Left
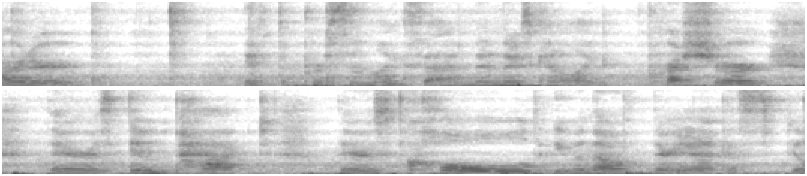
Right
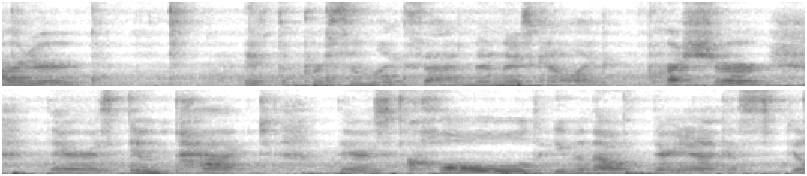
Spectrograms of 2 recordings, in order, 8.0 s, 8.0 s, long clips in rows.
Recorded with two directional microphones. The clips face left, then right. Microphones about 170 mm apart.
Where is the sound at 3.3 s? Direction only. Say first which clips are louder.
Left 1 dB; 10° left (ahead or behind).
